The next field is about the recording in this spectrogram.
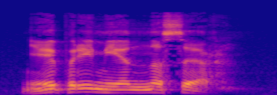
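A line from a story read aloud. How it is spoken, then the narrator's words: Grumble. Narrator (Russian): пробурчал Джим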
